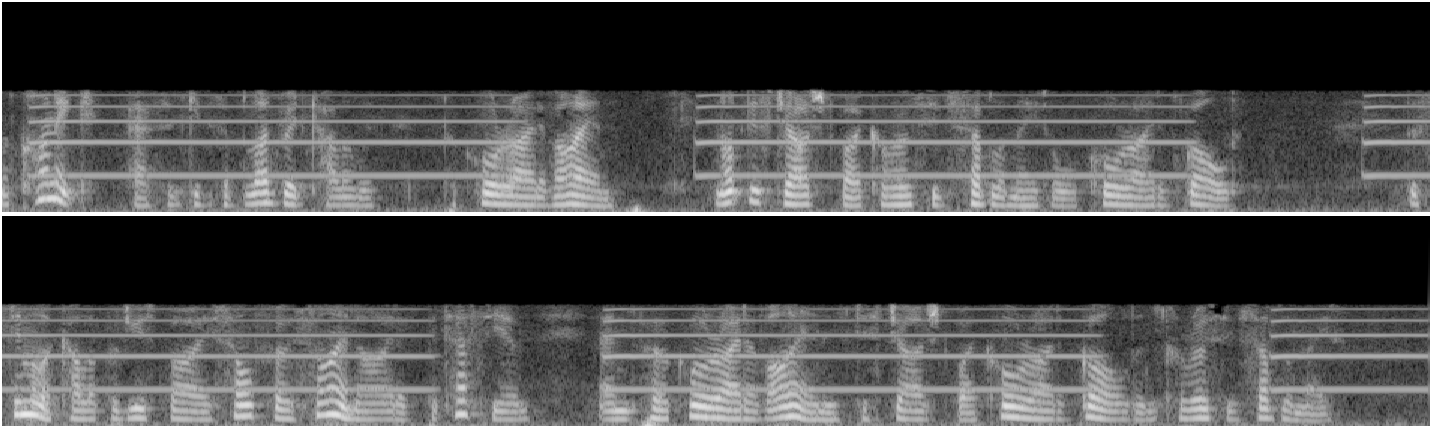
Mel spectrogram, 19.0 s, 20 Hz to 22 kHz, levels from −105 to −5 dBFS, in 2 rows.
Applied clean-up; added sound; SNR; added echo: none; Trumpet; 10 dB; none.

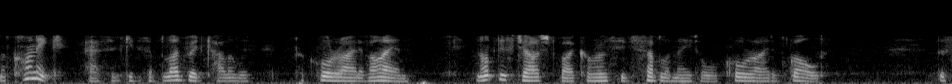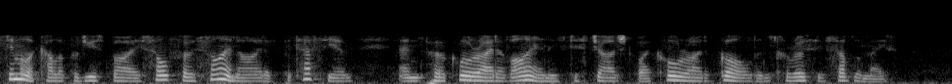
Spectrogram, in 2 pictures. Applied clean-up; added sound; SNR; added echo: none; none; none; none.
